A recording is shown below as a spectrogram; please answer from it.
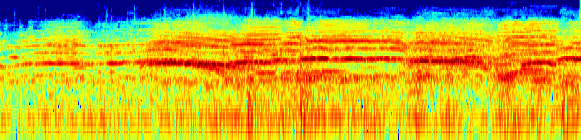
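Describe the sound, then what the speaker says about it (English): At a women's college softball game between Arizona and California, players in the dugouts chant and cheer in a rhythmic, repeated pattern, loud and continuous, with crowd noise around them. "Love the rhythmic cheering from the dugouts"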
